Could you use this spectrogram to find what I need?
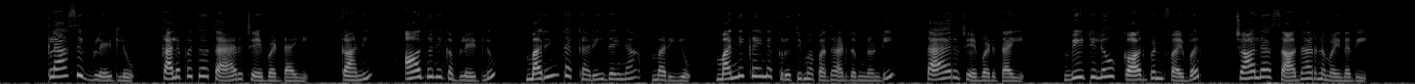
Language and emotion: Telugu, neutral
